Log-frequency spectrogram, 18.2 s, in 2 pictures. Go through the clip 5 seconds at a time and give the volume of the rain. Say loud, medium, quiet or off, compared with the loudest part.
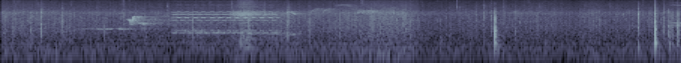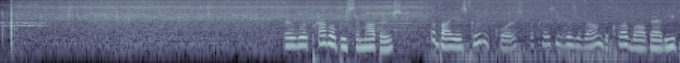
medium, loud, loud, medium.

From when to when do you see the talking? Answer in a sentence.
The talking can be heard from 12.8 to 18.1 s.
